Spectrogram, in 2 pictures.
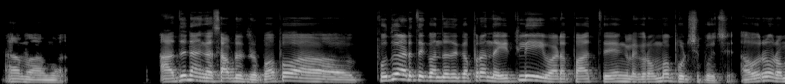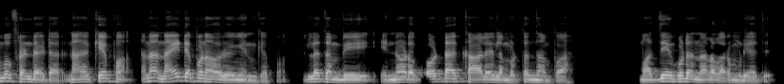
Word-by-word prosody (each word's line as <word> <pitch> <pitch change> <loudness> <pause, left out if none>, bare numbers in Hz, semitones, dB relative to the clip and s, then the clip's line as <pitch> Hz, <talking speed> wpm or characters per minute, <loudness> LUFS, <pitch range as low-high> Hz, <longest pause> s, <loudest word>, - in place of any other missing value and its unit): ஆமா, 120 -4 -1
ஆமா. 105 -1 -1 1.1
அது 140 +9 +2
நாங்க 170 -7 +3
சாப்டுட்டு 145 -4 +1
இருப்போம். 125 +5 0
அப்போ 180 +4 +1 0.9
புது 185 +7 +2
எடத்துக்கு 195 -4 +3
வந்ததுக்கப்பறம், 165 +2 +1
அந்த 150 - +3
இட்லி, 205 +8 +1 0.2
வடை 130 0 0
பாத்து 130 0 -2
எங்களுக்கு 125 -3 -1
ரொம்ப 150 +5 0
புடிச்சி 125 -4 -1
போச்சு. 95 -8 -4 0.2
அவரும் 160 +9 +1
ரொம்ப 150 +3 +1
ஃப்ரண்ட் 130 -4 +1
ஆயிட்டாரு. 95 -3 -2
நாங்க 120 0 -1
கேப்போம், 145 -7 0 0.2
"அண்ணா 155 +3 +1
நைட் 175 +5 +2
எப்பண்ணா 145 -4 +1
வருவீங்கன்னு?" 105 -4 +1
கேப்போம். 90 - -11 0.2
"இல்ல 135 +2 +3
தம்பி, 110 -3 +2 0.3
என்னோட 115 +2 +2
கோட்டா 125 +2 +1 0.2
காலையில 110 0 +1
மட்டுந்தாப்பா. 100 -3 -2 0.8
மதியம் 135 +7 +2
கூட 135 -1 +4
என்னால 110 0 +1
வரமுடியாது. 100 -2 -3
130 Hz, 150 wpm, -23 LUFS, 110-150 Hz, 1.1 s, கூட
